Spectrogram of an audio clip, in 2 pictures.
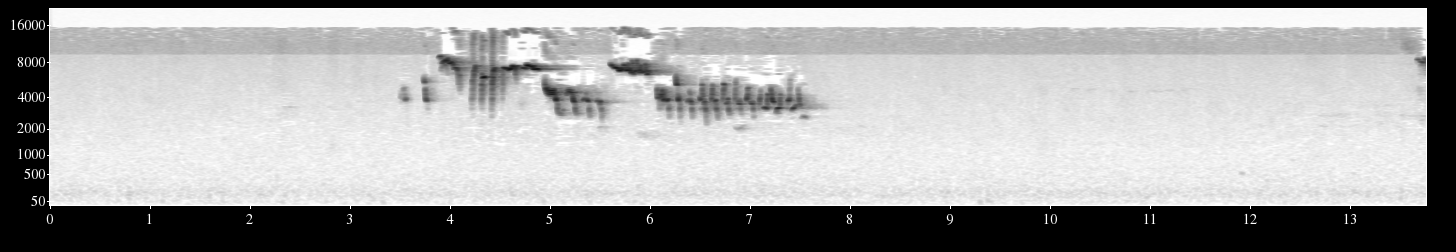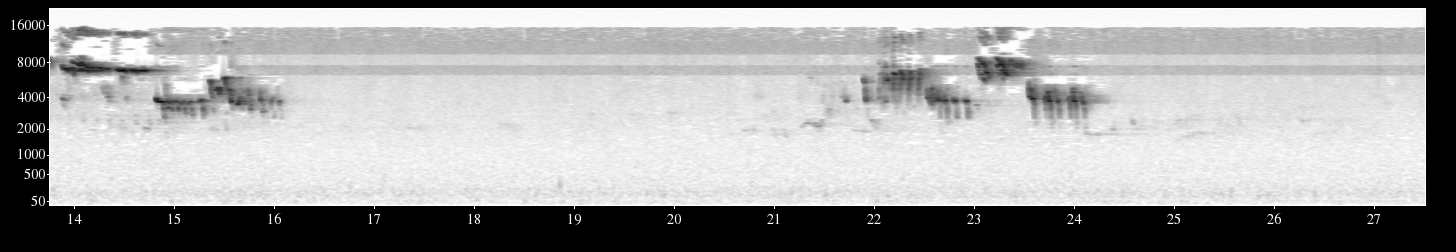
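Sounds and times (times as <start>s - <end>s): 
European robin singing: 3.5s - 7.8s, 12.7s - 16.2s, 17.2s - 27.4s.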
